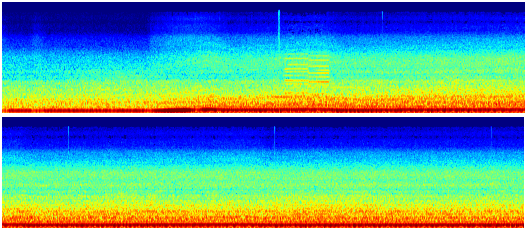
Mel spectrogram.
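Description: A car engine hums steadily and rises in pitch as the car speeds up.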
